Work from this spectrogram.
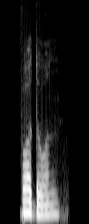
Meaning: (noun) 1. remote, uncultivated, lush, primeval forest, far from human habitation 2. wilderness (barren, desolate, abandoned region, uncultivated tract of land)
- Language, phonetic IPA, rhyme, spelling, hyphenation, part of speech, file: Hungarian, [ˈvɒdon], -on, vadon, va‧don, noun / adverb / adjective, Hu-vadon.ogg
